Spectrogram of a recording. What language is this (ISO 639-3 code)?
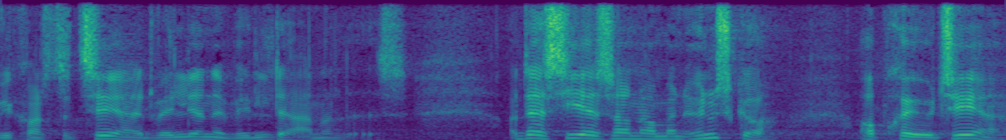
dan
